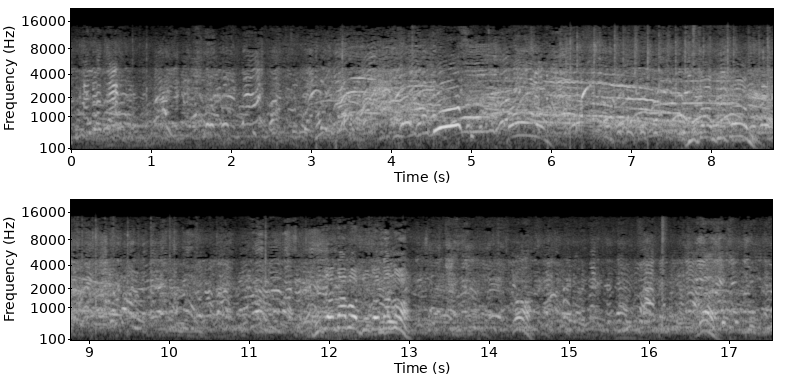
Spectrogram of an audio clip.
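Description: A crowd of women chatter, shout and laugh loudly outdoors.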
